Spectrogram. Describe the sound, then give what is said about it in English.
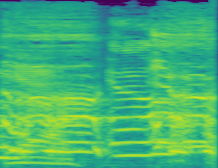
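A voice lets out a loud, drawn-out wailing scream imitating a whale, two sustained howling tones split by a brief break, alone with no talking. “He's going to beat … so bad that …'s going to make his, you know, scream, his whale sound or whatever.”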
